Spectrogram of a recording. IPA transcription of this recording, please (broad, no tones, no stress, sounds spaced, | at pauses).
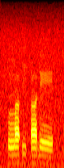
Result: ŋ͡m ʌ ʔ i ʔ ʌ ɗ e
